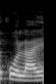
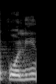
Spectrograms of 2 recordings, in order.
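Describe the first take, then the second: First: कोलाई said as ko-LIE, ending on an eye sound; the correct कोलाई, ko-LIE, set right for the class; कोलाई pronounced ko-LIE, the right way; correct coli. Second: कोली said as KO-lee, ending on a long ee sound; the mistaken कोली, KO-lee, as students misread it; कोली pronounced KO-lee, the wrong way; wrong coli. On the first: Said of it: "कोली नहीं है". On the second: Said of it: "मेरे कुछ बच्चे कोलीज को पढ़ते थे". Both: Shown as a demonstration.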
